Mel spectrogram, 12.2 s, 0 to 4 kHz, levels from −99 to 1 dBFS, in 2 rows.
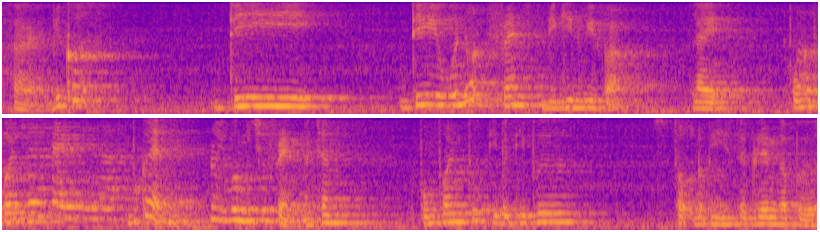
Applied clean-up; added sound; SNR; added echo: none; none; none; none.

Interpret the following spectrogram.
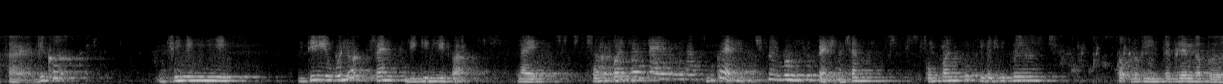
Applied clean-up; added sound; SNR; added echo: neural separator model SepFormer DNS4.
